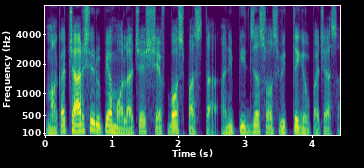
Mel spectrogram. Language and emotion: Goan Konkani, neutral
